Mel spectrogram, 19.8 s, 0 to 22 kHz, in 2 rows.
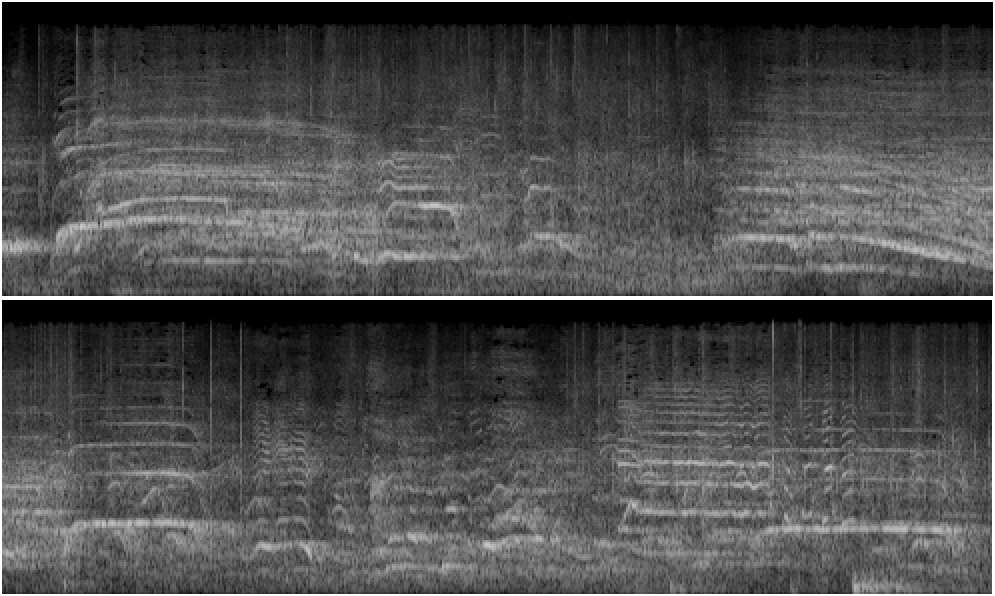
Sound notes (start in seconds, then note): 0.0 cheering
